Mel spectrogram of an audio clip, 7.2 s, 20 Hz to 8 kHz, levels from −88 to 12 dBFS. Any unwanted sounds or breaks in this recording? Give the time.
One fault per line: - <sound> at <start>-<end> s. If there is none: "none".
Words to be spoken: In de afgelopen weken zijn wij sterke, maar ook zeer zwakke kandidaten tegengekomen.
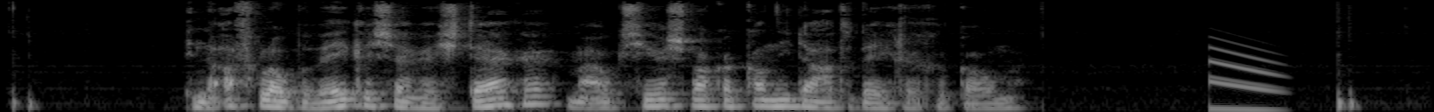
- chirp at 6.0-6.5 s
